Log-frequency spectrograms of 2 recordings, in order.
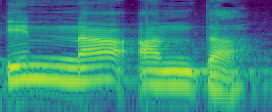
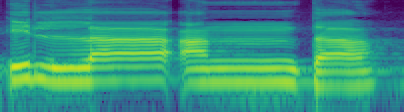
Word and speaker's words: ইল্লা আনতা: তারপর ওয়ালা ইয়াগফিরুজ যুনুবা ইল্লা আনতা, এখানে বানান হয়ে গেছে ইন্না আনতা, এখানে উচ্চারণ হবে ইল্লা আনতা।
